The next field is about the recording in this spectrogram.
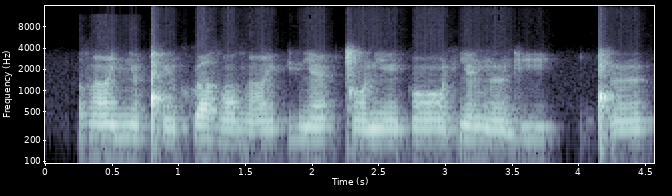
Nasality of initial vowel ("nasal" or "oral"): nasal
